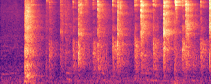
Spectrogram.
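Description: Table tennis ball striking the bats and the table in a rally: a loud first hit about half a second in, then quick sharp ticks, about four a second.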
